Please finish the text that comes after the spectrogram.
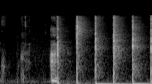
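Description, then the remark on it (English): A brief round of clapping: five or six sharp, crisp claps in a quick, steady rhythm, fairly loud and with no voices over them. “You've got applause.”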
